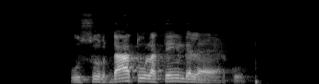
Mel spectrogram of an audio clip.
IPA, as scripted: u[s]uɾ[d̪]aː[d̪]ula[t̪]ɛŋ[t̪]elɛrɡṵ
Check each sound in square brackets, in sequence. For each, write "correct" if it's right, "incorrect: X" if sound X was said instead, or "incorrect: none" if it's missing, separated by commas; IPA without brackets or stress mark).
correct, correct, incorrect: t̪, correct, incorrect: d̪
